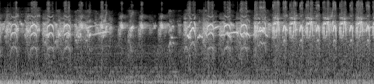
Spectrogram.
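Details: Noisy sogon bird calls used as a lure: a dense, high-pitched, squeaky chatter of rapid overlapping notes that runs almost without pause, dipping briefly near the middle.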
